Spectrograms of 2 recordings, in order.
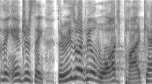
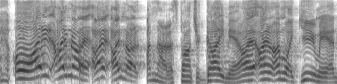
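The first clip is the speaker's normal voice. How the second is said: insincere, fake-casual, stammering commercial-style salesman voice. Mocking a podcaster who claims he doesn't shill: mocking imitation of a shill. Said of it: "acting as if he doesn't shill".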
